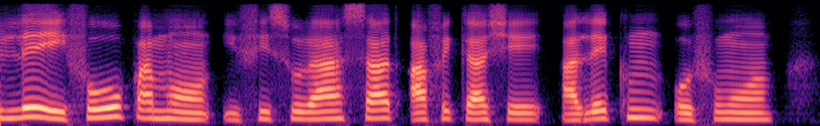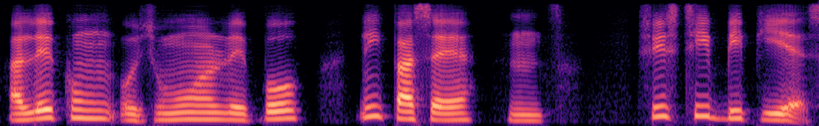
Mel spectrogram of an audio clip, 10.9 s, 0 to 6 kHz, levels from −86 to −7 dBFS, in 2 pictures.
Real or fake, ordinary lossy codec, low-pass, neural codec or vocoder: fake; none; 5.4 kHz; codec, 16 kHz, 0.2 kbps, FocalCodec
